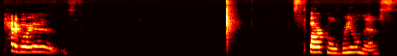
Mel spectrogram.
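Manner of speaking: slow, drawn-out ballroom call; drag ball announcer. Retold or imitated. Calling categories at a drag ball, slow and grand.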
